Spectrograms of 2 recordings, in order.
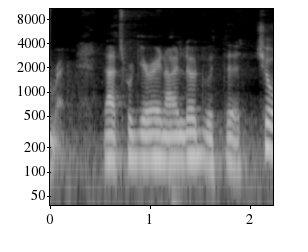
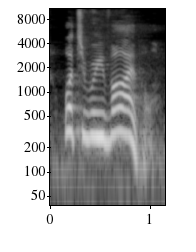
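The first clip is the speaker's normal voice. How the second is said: naive surprise; 10 semitones higher, 6 dB louder than usual. Retold or imitated. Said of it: "And I said".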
